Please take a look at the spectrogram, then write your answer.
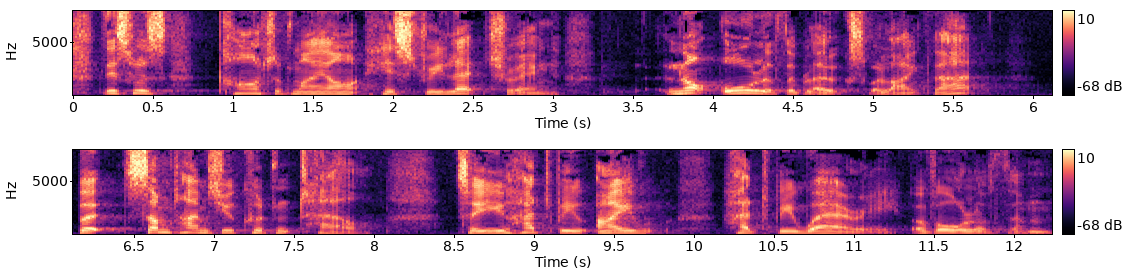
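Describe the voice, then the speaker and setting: Over a silent background in a very clean recording, a woman with a dark, mellow tone and vocal fry speaks with lively intonation and big swings in loudness. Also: medium pitch for a woman, moderate pace. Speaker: slide library founder. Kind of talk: interview recollection.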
